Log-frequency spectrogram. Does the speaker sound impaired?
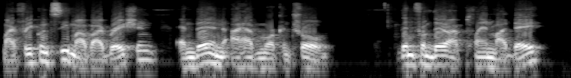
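No.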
